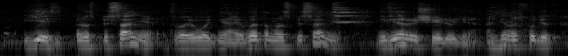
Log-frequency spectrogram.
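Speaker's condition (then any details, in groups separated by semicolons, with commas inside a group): No condition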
